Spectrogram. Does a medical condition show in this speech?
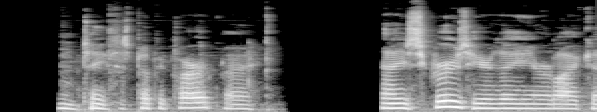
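Yes: Parkinson's disease.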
